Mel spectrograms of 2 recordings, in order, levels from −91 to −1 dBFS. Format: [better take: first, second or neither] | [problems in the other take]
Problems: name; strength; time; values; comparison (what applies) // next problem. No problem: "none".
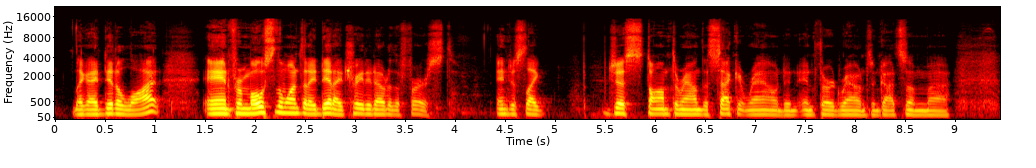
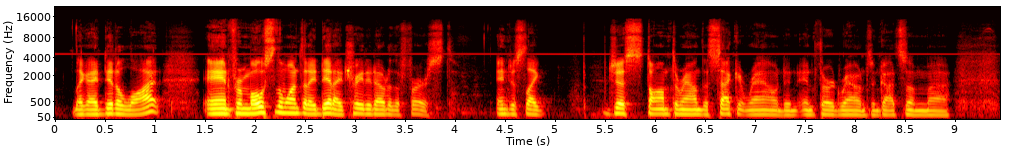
first | high-pitched whine; faint; throughout; 4.5 kHz, 35 dB below the speech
